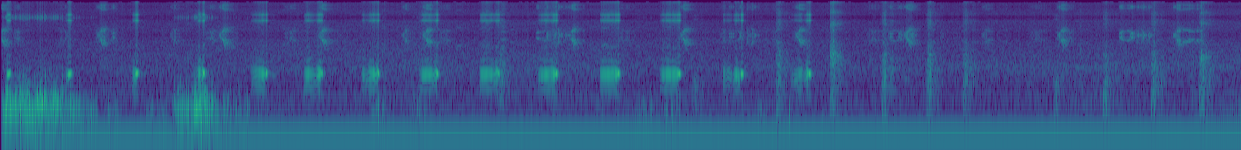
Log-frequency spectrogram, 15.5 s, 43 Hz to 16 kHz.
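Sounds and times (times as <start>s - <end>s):
Bufo bufo calling: 0.0s - 10.3s.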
